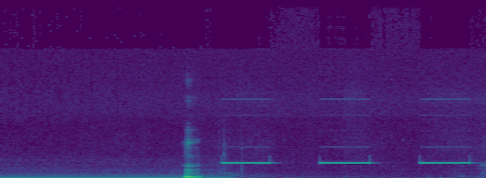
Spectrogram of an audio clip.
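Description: A rice cooker's steady hum cuts off with a click, then three evenly spaced electronic beeps ring out, each about half a second long and clear, signalling that the rice is cooked.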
